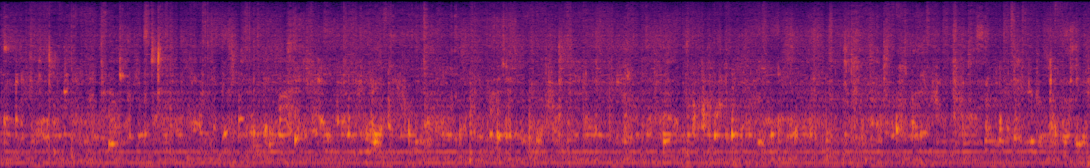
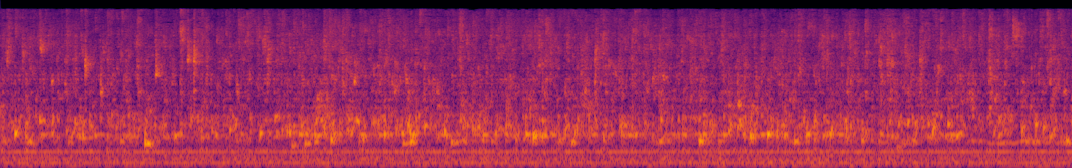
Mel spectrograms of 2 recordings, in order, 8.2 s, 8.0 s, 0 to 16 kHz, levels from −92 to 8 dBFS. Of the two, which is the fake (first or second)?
first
